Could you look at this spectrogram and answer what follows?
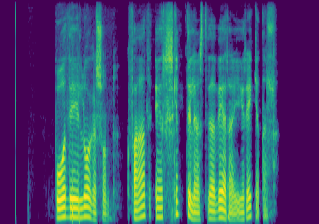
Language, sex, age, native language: Icelandic, male, 40-49, Icelandic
